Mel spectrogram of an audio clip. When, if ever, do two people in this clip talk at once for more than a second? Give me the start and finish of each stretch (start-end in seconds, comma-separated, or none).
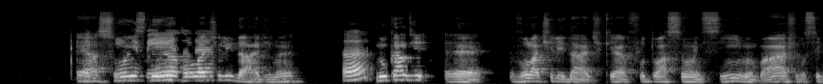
0.8-2.1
